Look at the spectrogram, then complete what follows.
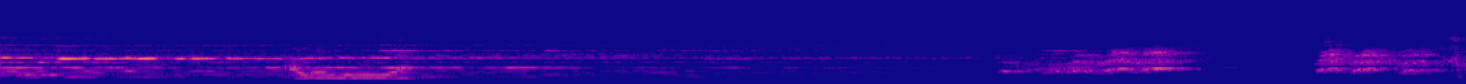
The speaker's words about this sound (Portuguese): Se você ouviu meu cachorro latindo, não se incomode com isso. Cachorro late mesmo.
